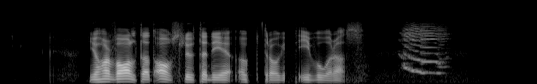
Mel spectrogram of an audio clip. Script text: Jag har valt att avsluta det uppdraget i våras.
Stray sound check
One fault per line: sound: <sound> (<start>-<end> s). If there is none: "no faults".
sound: dropout (2.8-3.0 s)
sound: squeak (4.0-4.6 s)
